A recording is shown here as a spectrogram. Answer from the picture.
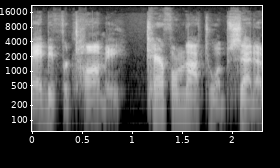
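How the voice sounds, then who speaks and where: Using a cartoonish character voice, a man speaks at a moderate pace. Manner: talkative, rambling.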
